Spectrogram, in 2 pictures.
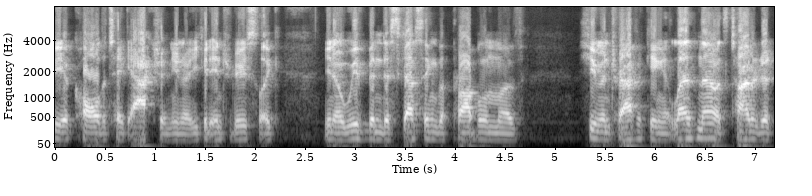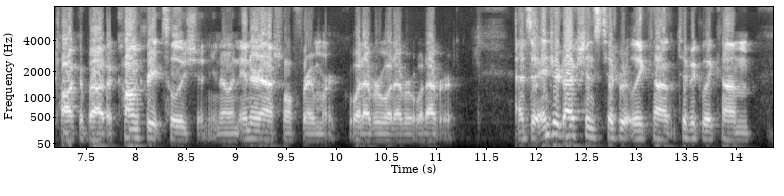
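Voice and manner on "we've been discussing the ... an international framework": normal talking voice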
